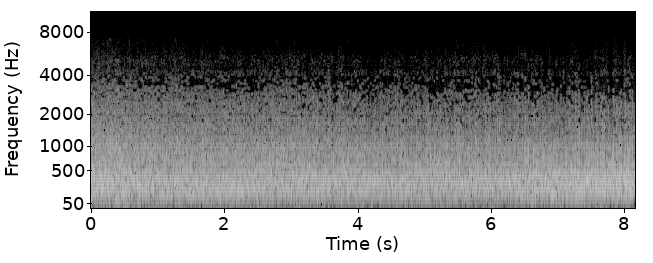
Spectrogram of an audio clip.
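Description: Steady rushing roar of the Space Shuttle's two solid rocket boosters and three main engines during ascent.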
